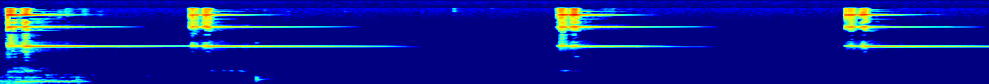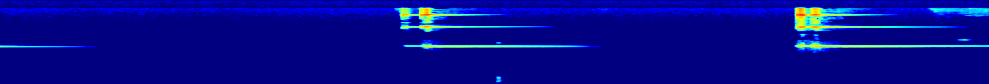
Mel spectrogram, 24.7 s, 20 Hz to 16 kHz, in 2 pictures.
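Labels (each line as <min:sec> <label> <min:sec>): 0:00.0 A bicycle bell rings twice loudly, the sounds fading into each other. 0:05.2
0:06.9 A bicycle bell rings loudly once and fades out. 0:08.9
0:10.5 A bicycle bell rings loudly once and fades away. 0:13.5
0:17.4 A bicycle bell rings loudly once and fades away. 0:19.7
0:22.2 A bicycle bell rings loudly once, fading out. 0:24.7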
